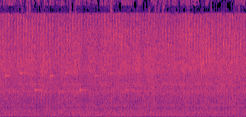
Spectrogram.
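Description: A Mark III Seahawk naval helicopter flies overhead, a steady, dense rotor-and-engine roar holding constant throughout, moderately loud with no voices.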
